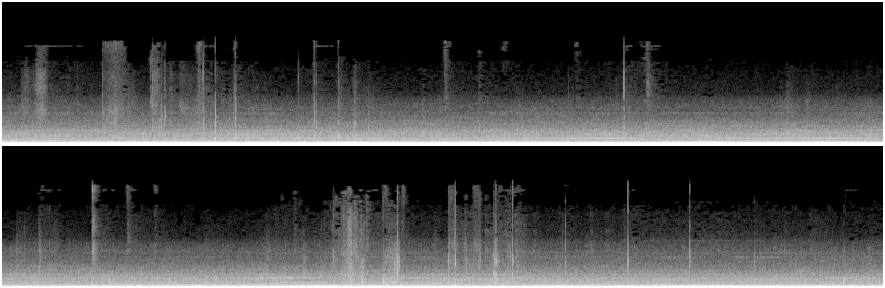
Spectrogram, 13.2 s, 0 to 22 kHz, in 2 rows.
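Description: Kubota M135 GX II tractor's diesel engine running steadily as it works across a waterlogged rice field, heard from inside the cab. Scattered short sharp clicks sound over it.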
